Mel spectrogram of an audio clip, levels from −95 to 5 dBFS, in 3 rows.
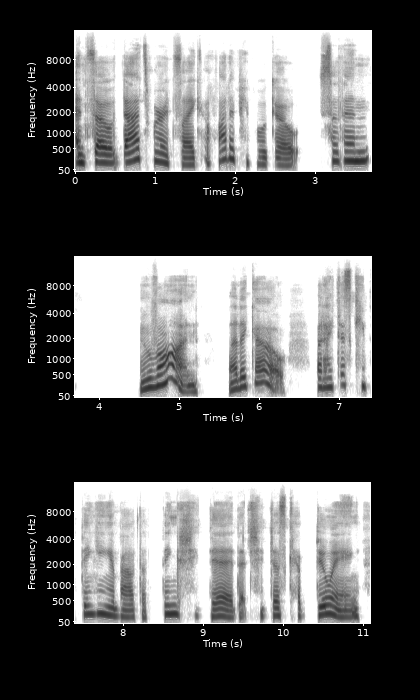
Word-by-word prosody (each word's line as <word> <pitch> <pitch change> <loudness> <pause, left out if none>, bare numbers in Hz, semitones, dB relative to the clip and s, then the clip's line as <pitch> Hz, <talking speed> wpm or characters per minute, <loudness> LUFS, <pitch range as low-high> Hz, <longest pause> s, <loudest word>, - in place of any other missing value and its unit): and 175 -2 +5
so 180 -3 +5
that's 215 +7 +4
where 200 -3 +1
it's 160 -3 -4
like, 135 -1 0
a 165 - -7
lotta 245 +3 +1
people 150 -7 -8
go, 130 -2 -1 0.3
"So 210 - -3
then, 210 +1 +4 0.8
move 195 +7 +3
on. 120 - +5 0.4
Let 165 +5 +1
it 215 +1 +1
go." 150 +1 0 0.4
But 200 - 0
I 200 +1 0
just 255 0 -5
keep 220 -3 -6
thinking 185 -1 +1
about 135 -3 -3
the - - -9 0.2
things 190 -1 +1
she 155 - -9
did 140 -3 +1
that - - -6
she - - -8
just 160 0 -1
kept 155 0 -10
doing 165 -8 +2
175 Hz, 175 wpm, -23 LUFS, 145-205 Hz, 0.8 s, and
